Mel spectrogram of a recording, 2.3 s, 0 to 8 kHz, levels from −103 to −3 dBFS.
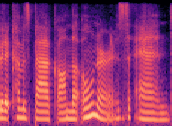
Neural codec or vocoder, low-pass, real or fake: codec, 16 kHz in and 24 kHz out, 0.6 kbps, FocalCodec, streaming, 2048 codes; 7.2 kHz; fake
